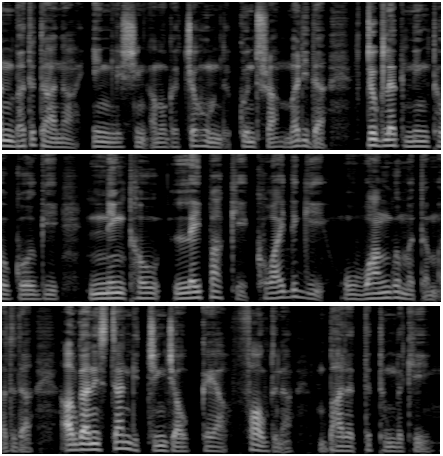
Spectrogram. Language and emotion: Manipuri, neutral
